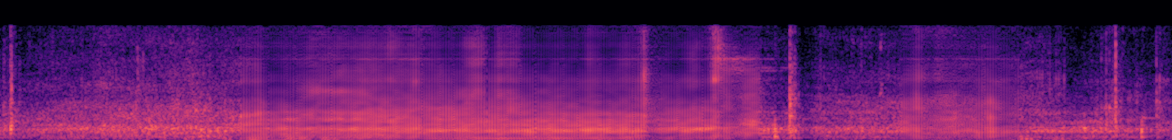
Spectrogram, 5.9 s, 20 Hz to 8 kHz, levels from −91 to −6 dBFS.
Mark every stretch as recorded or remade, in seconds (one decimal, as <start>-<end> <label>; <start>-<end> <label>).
0.0-1.2 recorded; 1.2-3.8 remade; 3.8-4.5 recorded; 4.5-5.1 remade; 5.1-5.9 recorded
